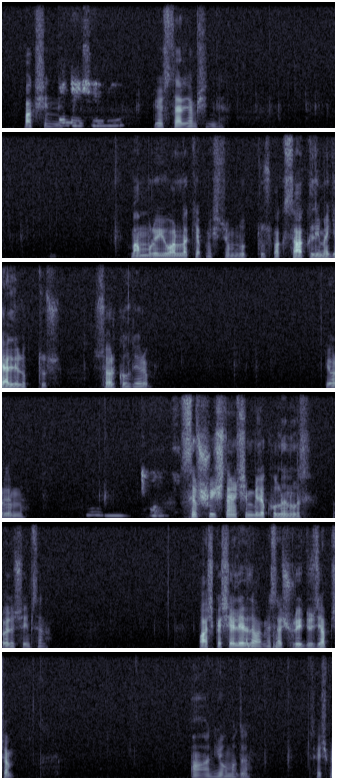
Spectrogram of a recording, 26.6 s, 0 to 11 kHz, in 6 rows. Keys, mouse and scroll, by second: 0.7 click, 1.0 scroll up 3, 1.3 click, 1.8 Tab, 2.0-2.4 scroll up 1, 2.4 shift+middle click, 2.9 ctrl+r, 3.6 ctrl+r, 4.2 3, 4.5-6.6 drag, 6.6-10.3 right drag, 10.3-11.8 middle drag, 11.8 scroll up 4, 12.1-13.9 shift+middle drag, 13.9 click, 14.5 middle click, 14.8 Tab, 15.1 middle click, 16.1 Tab, 16.5-19.8 middle drag, 19.8 Tab, 20.2 Tab, 20.5 2, 21.1 click, 21.8-23.9 right drag, 23.9-26.6 middle drag.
